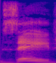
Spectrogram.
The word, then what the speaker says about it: Zade: Sheepishly, my mother replied, but, and this is spelled Z-A-D-E. Now, remind me, how is this pronounced? – It is Zade.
